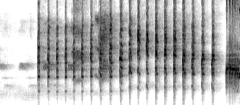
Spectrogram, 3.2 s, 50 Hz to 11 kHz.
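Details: Long-tailed shrike tutor for two pupils: a faint thin whistle, then a rapid, evenly spaced rattle of scratchy high notes for about 2.5 seconds, ending in a harsh buzz.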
